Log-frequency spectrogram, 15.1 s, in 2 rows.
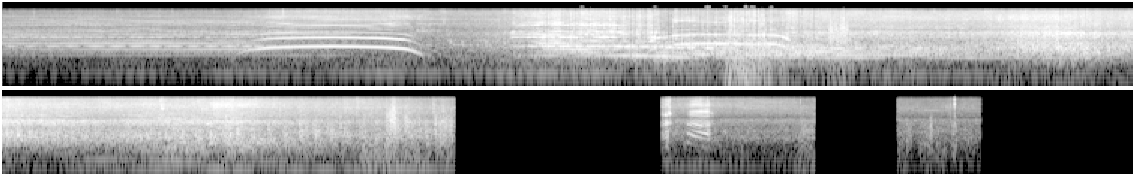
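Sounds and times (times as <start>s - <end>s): train air horn blasts: 0.0s - 1.8s, 3.3s - 7.1s
train cars rushing past: 0.4s - 10.6s.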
